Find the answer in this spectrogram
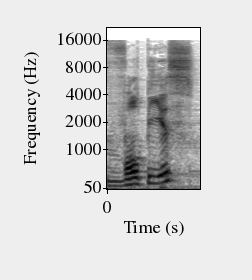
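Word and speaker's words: vulpes: that's pretty cool nom it's pronounced vulpius vulpius i know the general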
